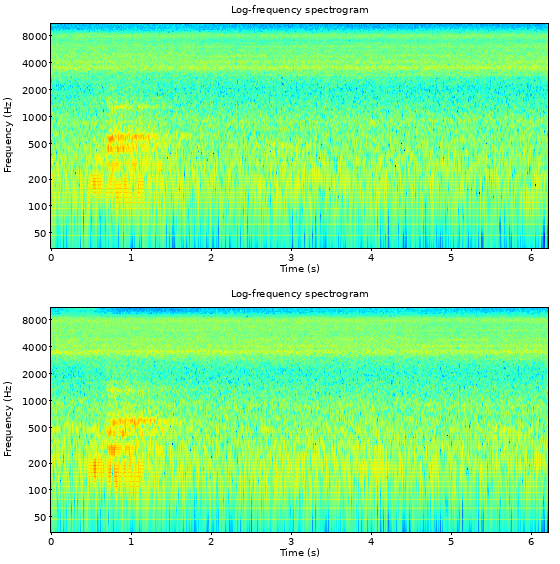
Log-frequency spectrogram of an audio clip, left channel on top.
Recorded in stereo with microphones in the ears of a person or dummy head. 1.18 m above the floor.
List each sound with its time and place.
0.4 s laughter: 20° left (ahead or behind), 2.5 m; by 1.6 s 25° left (ahead or behind), 1.8 m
